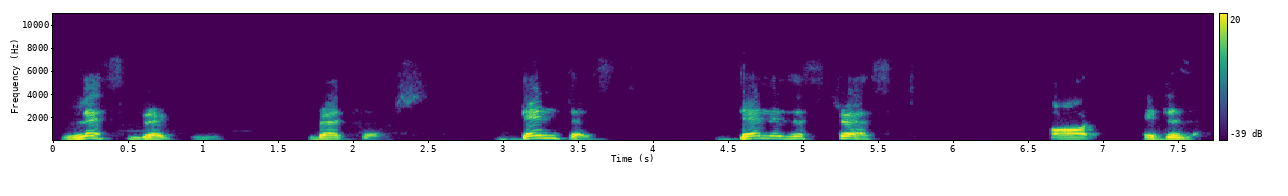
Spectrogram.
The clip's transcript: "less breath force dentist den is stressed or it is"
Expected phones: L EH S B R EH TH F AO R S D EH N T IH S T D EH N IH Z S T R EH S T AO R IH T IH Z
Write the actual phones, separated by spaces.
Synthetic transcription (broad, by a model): L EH S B R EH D F AO R S D EH N T IH S T D EH N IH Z S T R EH S T AO R IH T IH Z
